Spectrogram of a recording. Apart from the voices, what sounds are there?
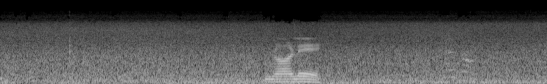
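strong wind blowing in the forest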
